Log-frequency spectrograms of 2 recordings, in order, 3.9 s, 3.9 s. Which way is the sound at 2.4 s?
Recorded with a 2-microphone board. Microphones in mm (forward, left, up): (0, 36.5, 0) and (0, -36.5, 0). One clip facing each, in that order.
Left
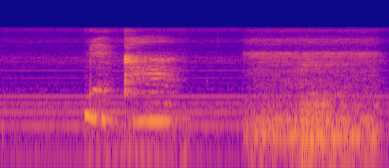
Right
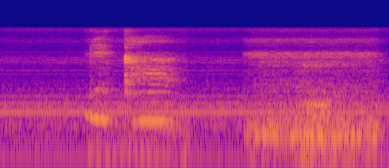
70° left (ahead or behind).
